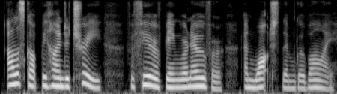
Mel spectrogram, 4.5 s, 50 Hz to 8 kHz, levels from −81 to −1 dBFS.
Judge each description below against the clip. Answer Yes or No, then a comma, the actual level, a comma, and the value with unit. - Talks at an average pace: No, fast, 215 wpm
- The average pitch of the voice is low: No, high, 210 Hz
